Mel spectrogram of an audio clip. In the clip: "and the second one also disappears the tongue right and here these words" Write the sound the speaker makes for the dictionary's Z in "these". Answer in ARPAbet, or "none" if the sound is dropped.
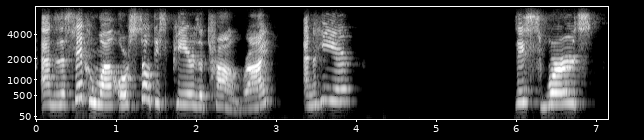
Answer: S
